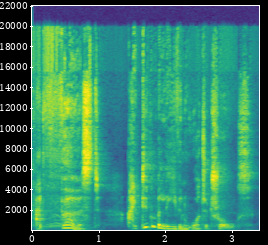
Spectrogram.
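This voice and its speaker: A woman's voice: mid-range voice, lively intonation, slow, vocal fry, a little mellow, in a whisper. A woman reading a children's story aloud expressively, drawing out key words for emphasis.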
